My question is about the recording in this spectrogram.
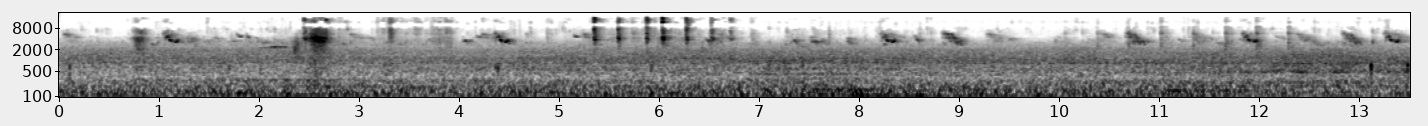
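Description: Small birds chirping repeatedly, short high notes that slide downward, two or three a second, over a steady low rumble.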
